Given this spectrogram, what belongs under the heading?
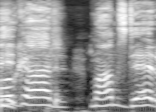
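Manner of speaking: hammed-up panic; mock panicked sister. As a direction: shriek it like a frantic sister. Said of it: "Katie's like".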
